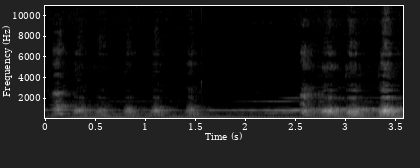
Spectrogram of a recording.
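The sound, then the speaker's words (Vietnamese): Several dogs lying in a yard spring up barking at night: a quick run of fairly faint barks, a short pause, then more barking toward the end. “Đang lúc cáu bẳn thì đột nhiên mấy con chó đang nằm ở ngoài sân nhà ông nhổm lên sủa inh ỏi.”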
